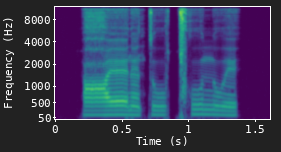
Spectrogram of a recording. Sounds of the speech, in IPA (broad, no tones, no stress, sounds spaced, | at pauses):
ʕ ɛː ɾ ɛ̃ t uː ǀʰ u n u ɪ̯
